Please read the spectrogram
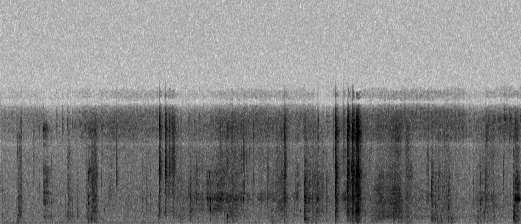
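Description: Irregular footsteps and knocks on a boat dock's walkway, faint, with a low steady hum under them that fades out about four seconds in.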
